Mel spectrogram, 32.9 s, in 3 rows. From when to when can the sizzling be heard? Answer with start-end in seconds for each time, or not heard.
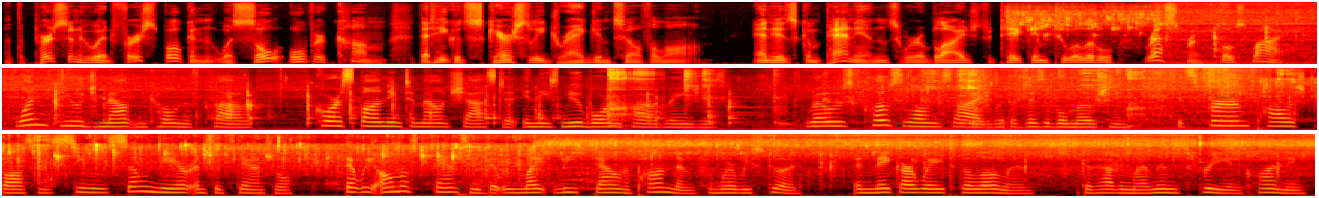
8.3-32.8.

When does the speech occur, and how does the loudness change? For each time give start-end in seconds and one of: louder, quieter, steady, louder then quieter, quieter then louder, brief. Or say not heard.
0.0-16.9 steady
17.6-32.8 steady.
